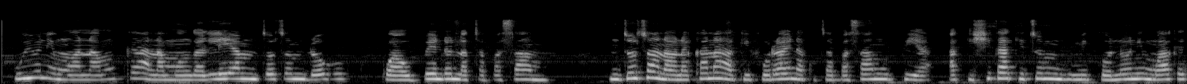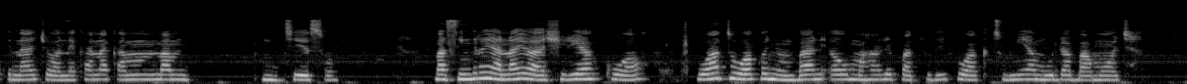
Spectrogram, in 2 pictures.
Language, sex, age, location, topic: Swahili, female, 18-24, Nairobi, education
